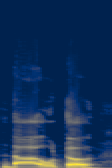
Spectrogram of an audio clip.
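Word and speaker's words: doubt: यहां जो बी है ये साइलेंट रहेगा। डी के लिए ड कर दिया। औ का साउंड हमने लगा दिया। डाऊ हो गया। औ का साउंड लगा दिया। डाऊ और बी साइलेंट है। टी के लिए ट ये हो गया डाउट।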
